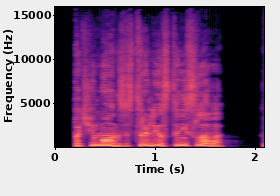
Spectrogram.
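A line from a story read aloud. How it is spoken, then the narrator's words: Shrill female scream from crowd. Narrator (Russian): Раздается из толпы визгливый женский крик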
